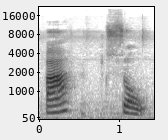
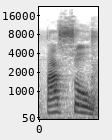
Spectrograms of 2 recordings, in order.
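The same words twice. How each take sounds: First: "Passou" broken in two, pause after "Pa"; split into syllables. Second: Said in the usual way. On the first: Shown as a demonstration. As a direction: say "Passou" syllable by syllable, first one loud. ("Passou" separado em sílabas, com pausa no meio) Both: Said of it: "Separei ela com quantas sílabas?".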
